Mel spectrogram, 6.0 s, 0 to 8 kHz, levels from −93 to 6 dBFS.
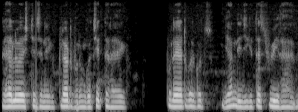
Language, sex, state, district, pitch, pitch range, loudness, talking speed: Rajasthani, male, Rajasthan, Churu, 155 Hz, 145-160 Hz, -20 LUFS, 140 wpm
